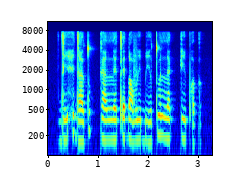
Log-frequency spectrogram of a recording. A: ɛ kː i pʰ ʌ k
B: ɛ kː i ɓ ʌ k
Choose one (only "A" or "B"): A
